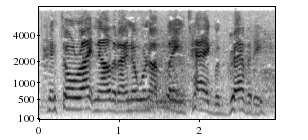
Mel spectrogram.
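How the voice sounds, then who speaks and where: An American actress playing a sharp-witted, wisecracking woman private detective in old radio drama style, wry and breezy. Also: a little high, a little fast, background noise, natural voice. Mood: wry, game. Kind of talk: 1940s-50s radio detective acting, first-person narration. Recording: muffled vintage radio recording with music.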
